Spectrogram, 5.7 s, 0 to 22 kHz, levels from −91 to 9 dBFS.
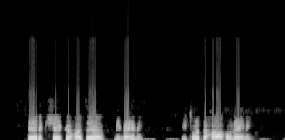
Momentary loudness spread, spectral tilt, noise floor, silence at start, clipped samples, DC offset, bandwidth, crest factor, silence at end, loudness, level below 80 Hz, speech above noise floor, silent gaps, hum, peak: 12 LU; -7.5 dB/octave; -44 dBFS; 0.55 s; under 0.1%; under 0.1%; 7.2 kHz; 12 dB; 0.7 s; -11 LUFS; -42 dBFS; 34 dB; none; none; 0 dBFS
